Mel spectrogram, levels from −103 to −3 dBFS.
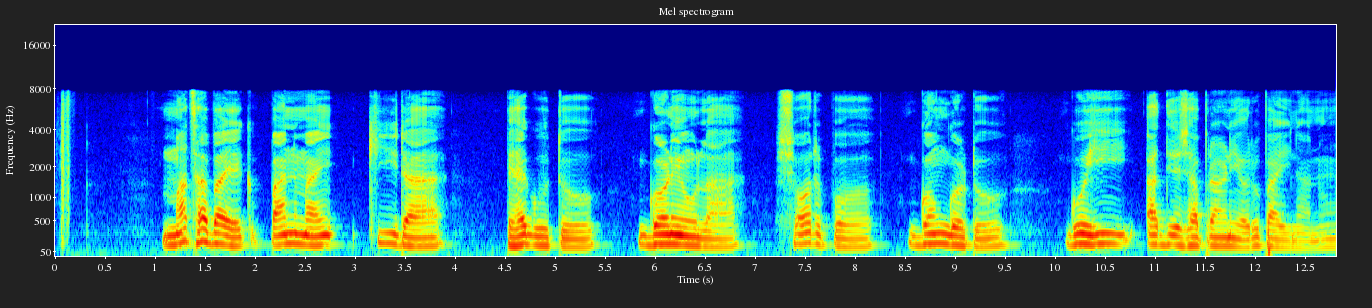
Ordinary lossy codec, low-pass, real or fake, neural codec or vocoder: none; none; real; none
